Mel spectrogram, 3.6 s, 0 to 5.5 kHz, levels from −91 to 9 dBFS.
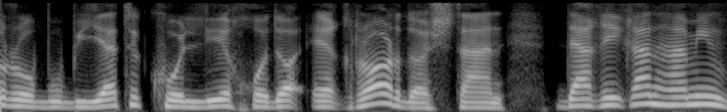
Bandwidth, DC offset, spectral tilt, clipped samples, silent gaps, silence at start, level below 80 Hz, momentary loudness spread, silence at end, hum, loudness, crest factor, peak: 5.2 kHz; under 0.1%; -9.5 dB/octave; under 0.1%; none; 0 s; -58 dBFS; 5 LU; 0 s; none; -23 LUFS; 14 dB; -10 dBFS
